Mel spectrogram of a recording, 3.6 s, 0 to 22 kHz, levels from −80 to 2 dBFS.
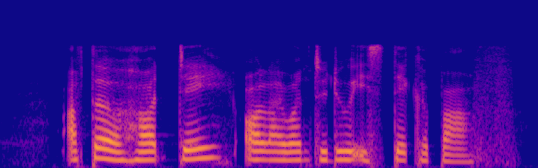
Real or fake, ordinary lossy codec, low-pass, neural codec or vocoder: real; none; 7.2 kHz; none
